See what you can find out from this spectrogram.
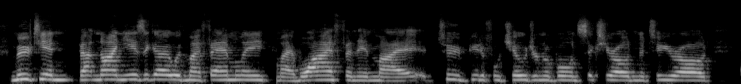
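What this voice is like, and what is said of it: Thick New Zealand accent. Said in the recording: “As you can tell by my accent, I'm originally from New Zealand. It's a bit thick and long sometimes”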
